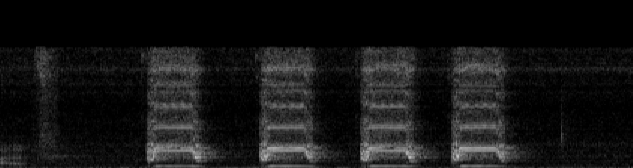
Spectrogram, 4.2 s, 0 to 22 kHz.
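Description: Z-axis stepper motor of a Genmitsu PROVerXL 4030 CNC router whining through four short jog moves in quick succession, each a steady pitched buzz of under half a second, as the spindle is stepped down toward the Z limit.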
